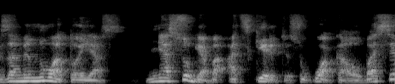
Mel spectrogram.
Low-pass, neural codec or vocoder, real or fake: 10.8 kHz; none; real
